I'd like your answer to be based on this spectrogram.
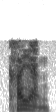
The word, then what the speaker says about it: Cayenne: No, it's Cayenne, but you have to really swing the Y to pronounce it properly. So it's Cayenne, like that. – Ah, Cayenne.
